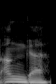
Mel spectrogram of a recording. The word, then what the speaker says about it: Ungar: The final name, Stu Unger.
